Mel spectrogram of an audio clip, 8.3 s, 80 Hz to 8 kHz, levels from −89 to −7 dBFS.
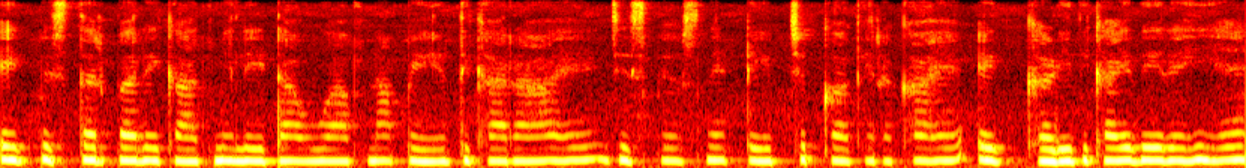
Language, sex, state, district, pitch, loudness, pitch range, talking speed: Hindi, female, Jharkhand, Jamtara, 215 Hz, -17 LUFS, 210-220 Hz, 180 wpm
